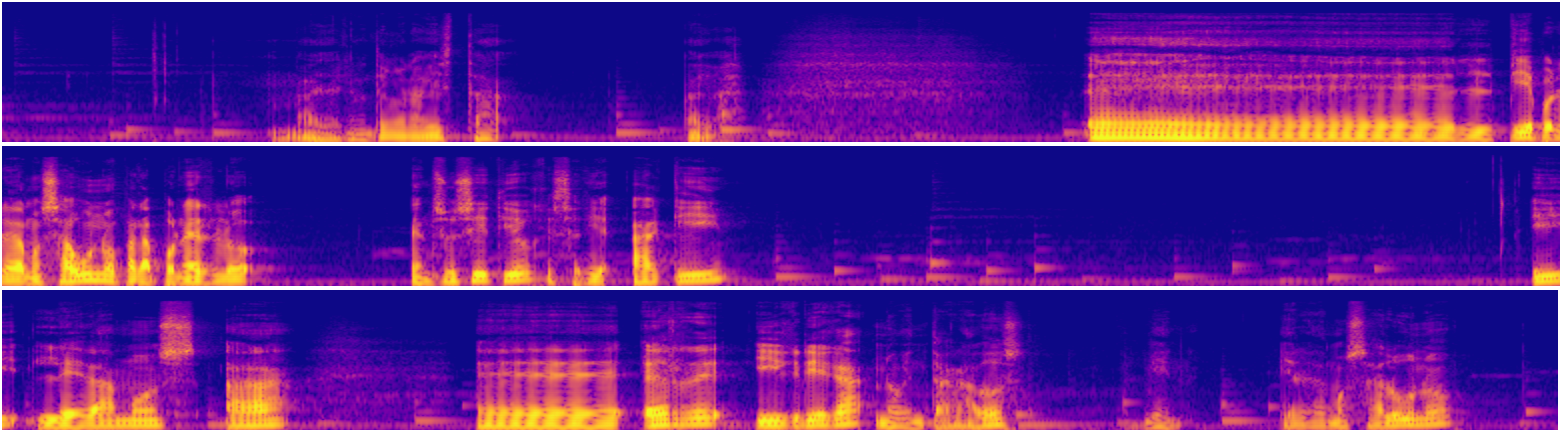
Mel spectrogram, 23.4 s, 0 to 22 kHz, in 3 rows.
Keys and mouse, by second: 0.4 click, 1.4-3.4 middle drag, 3.4 click, 4.1 middle click, 4.1-5.4 drag, 8.3 KP_1, 19.2 r, 23.0 KP_1.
